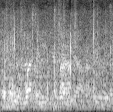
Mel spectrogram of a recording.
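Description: Faint, indistinct voices of a group of people talking, with a few soft footsteps.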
